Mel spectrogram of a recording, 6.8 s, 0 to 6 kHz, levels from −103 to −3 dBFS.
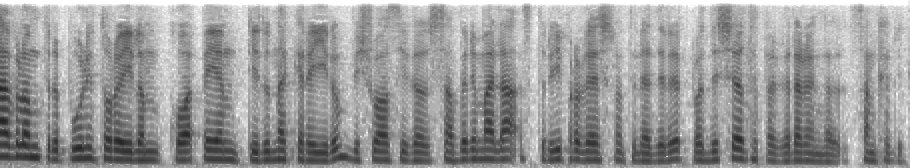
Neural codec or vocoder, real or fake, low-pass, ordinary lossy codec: codec, 24 kHz, 0.9 kbps, WavTokenizer, medium speech release version 1; fake; 5.4 kHz; none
